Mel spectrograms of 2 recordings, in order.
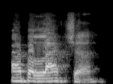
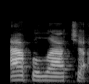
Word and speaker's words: Appalachia: Appalachia. Appalachia.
